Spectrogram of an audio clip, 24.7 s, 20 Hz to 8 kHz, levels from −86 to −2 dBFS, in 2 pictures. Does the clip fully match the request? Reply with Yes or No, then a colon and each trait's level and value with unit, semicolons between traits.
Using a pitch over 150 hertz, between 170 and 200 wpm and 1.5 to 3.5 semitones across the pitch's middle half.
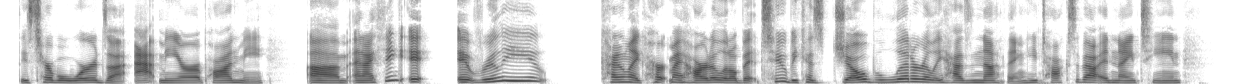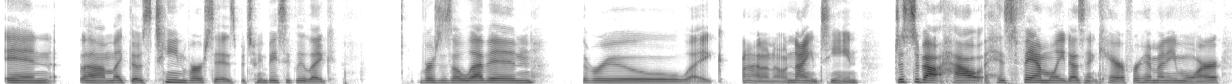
No: high, 190 Hz; average, 150 wpm; average, 2.9 semitones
